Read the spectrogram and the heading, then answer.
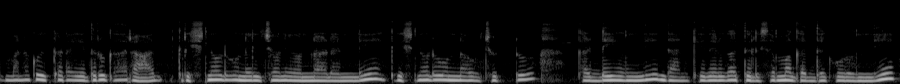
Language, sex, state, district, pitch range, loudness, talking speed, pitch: Telugu, female, Andhra Pradesh, Guntur, 175-205 Hz, -28 LUFS, 115 wpm, 190 Hz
